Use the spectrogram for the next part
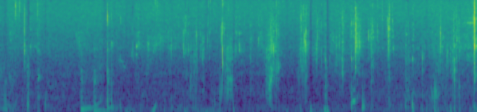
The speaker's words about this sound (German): So, ich trinke jetzt. Nicht so schlimm wie Fanta. Okay, dann Prost.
